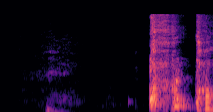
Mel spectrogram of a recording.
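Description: A man coughs loudly, starting about one and a half seconds in, after a near-quiet stretch.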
